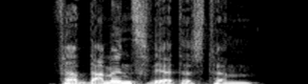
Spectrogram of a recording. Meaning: strong dative masculine/neuter singular superlative degree of verdammenswert
- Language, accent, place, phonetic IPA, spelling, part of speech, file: German, Germany, Berlin, [fɛɐ̯ˈdamənsˌveːɐ̯təstəm], verdammenswertestem, adjective, De-verdammenswertestem.ogg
